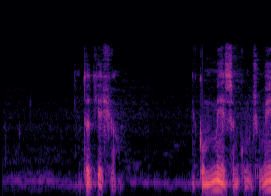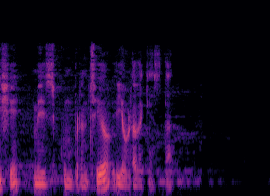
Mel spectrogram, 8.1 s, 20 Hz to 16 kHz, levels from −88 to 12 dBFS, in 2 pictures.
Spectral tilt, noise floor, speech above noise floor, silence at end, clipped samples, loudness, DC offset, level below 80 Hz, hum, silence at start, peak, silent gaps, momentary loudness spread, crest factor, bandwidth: -5.5 dB/octave; -89 dBFS; 57 dB; 1.3 s; under 0.1%; -32 LUFS; under 0.1%; -70 dBFS; none; 1.25 s; -14 dBFS; none; 17 LU; 22 dB; 8 kHz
